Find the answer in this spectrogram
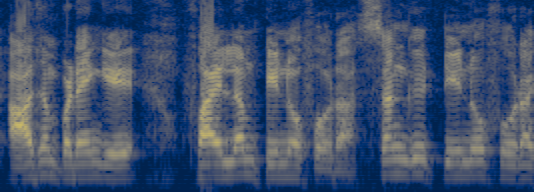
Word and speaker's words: Ctenophora: जो टिनो वर्ड है, ठीक है, इसमें सी है, ये साइलेंट रहेगा।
